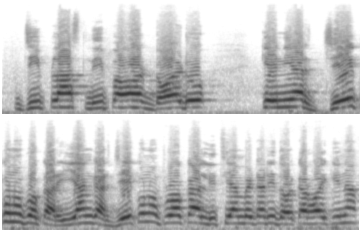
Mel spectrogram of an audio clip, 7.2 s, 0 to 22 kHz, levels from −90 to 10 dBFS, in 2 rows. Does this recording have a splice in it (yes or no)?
no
